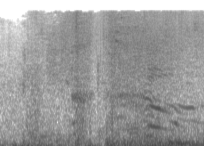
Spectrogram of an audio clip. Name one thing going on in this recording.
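An explosion bursts with a roar.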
